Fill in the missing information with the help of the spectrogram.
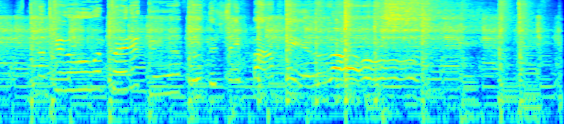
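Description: Live rock-and-roll band playing: electric guitars over a steady drum beat, with a wavering lead line bending in pitch on top through the middle.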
